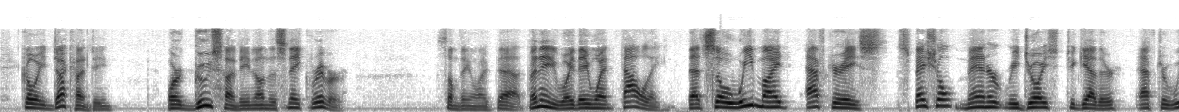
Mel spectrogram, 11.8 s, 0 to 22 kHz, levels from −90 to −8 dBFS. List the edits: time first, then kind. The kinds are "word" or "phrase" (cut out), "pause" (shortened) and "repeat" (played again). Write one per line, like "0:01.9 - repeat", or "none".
0:06.8 - pause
